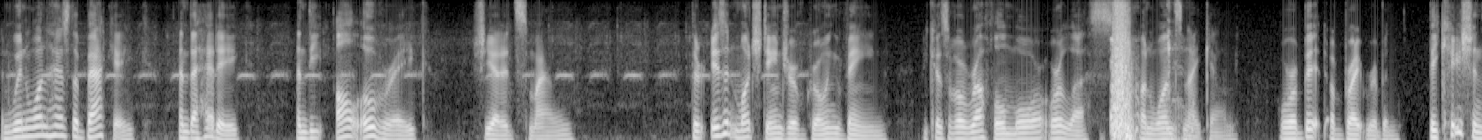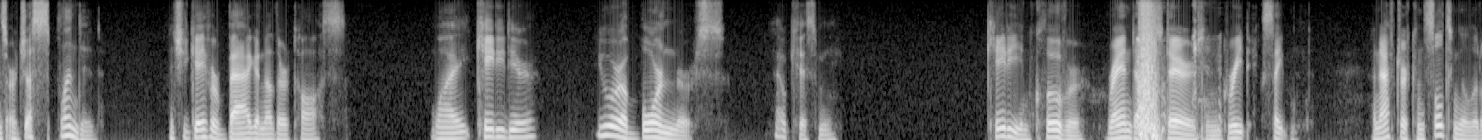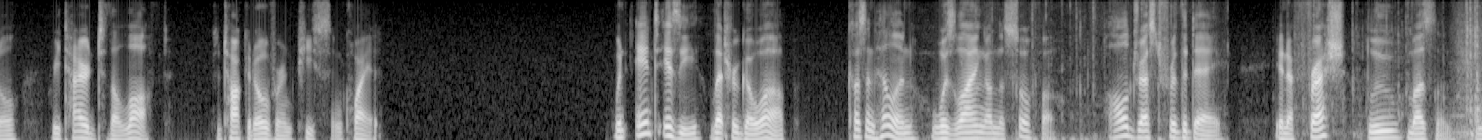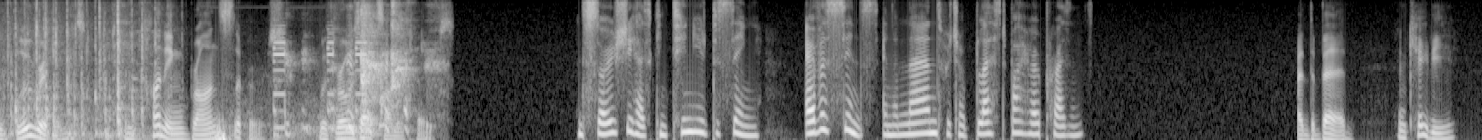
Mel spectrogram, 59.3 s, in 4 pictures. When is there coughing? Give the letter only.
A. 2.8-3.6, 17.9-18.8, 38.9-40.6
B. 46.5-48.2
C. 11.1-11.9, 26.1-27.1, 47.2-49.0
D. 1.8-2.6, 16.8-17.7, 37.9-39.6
C.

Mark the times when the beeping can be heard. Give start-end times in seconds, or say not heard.
46.5-48.2.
